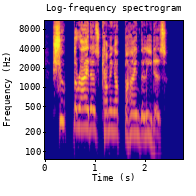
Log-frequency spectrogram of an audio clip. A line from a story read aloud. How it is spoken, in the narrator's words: shouted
